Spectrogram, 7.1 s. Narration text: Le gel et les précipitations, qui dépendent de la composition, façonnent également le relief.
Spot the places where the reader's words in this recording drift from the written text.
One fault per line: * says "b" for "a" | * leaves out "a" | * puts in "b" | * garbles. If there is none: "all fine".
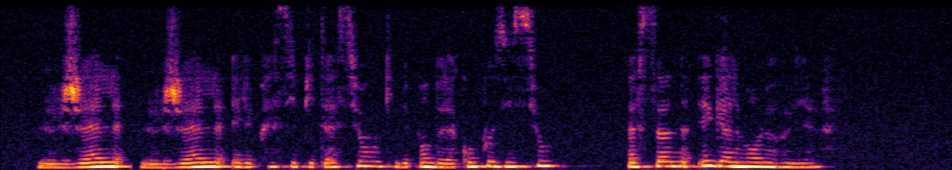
* puts in "le gel"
